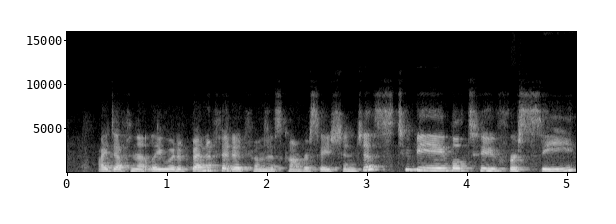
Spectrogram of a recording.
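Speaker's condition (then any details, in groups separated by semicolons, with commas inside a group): No condition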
